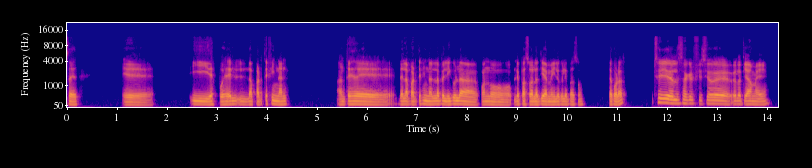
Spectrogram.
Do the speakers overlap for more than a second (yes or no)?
no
